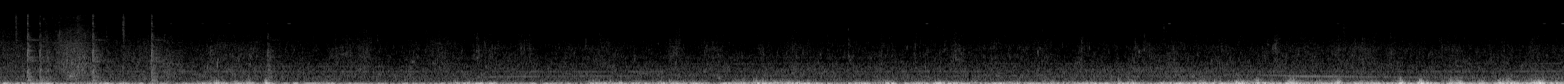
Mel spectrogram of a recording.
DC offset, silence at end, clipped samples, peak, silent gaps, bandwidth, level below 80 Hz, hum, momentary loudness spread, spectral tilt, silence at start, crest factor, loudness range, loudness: under 0.1%; 0 s; under 0.1%; -4 dBFS; none; 4.5 kHz; -26 dBFS; none; 14 LU; -7.5 dB/octave; 0 s; 20 dB; 8 LU; -33 LUFS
